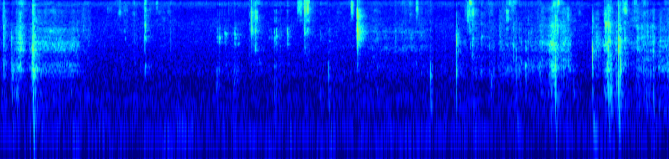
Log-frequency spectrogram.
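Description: Faint chewing and mouth sounds of a person eating trifle, with scattered small clicks that come a little more often near the end.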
